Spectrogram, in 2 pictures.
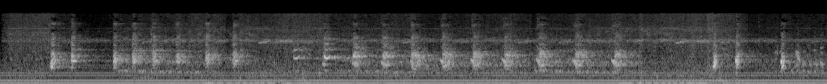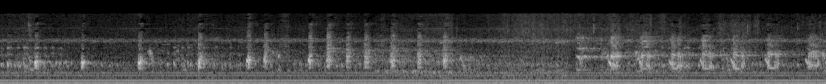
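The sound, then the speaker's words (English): Wild turkeys gobbling on a river bluff in April, recorded for turkey scouting, in repeated bursts of rapid, rattling calls, several overlapping, with a steady low hum running underneath the whole time. “And we got because it's April and it's turkey season, Matt's going to play a little turkey sounds from you on a river bluff for scouting, let you hear some gobbling before we go on with the show.”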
